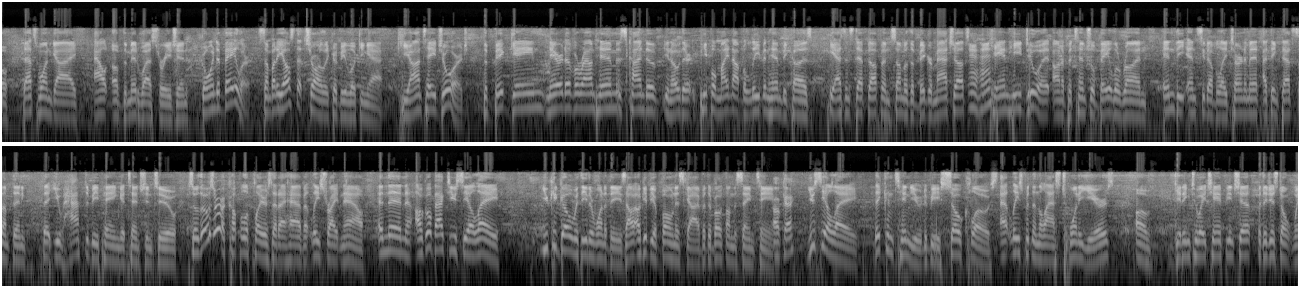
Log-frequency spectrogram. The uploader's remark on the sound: live from Carolina Ale House in Concord Mills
